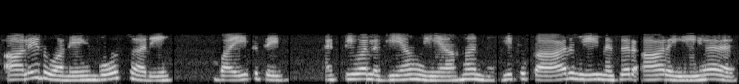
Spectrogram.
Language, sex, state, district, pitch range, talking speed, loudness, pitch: Punjabi, female, Punjab, Kapurthala, 205-235 Hz, 140 wpm, -13 LUFS, 220 Hz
